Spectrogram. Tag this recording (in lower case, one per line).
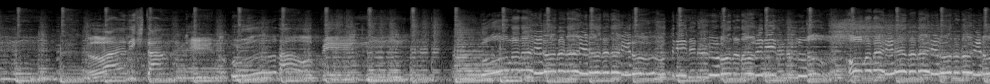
music
soul music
